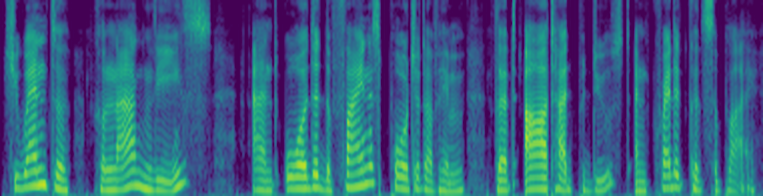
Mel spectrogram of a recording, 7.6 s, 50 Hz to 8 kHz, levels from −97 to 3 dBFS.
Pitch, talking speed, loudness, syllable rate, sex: 170 Hz, 150 wpm, -20 LUFS, 4.5 syllables/s, female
